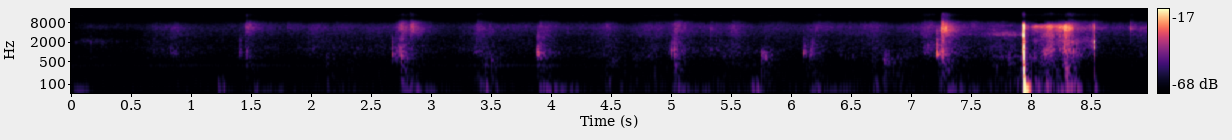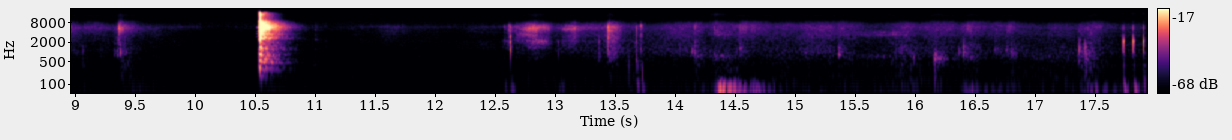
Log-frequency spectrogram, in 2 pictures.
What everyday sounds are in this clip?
footsteps, light switch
